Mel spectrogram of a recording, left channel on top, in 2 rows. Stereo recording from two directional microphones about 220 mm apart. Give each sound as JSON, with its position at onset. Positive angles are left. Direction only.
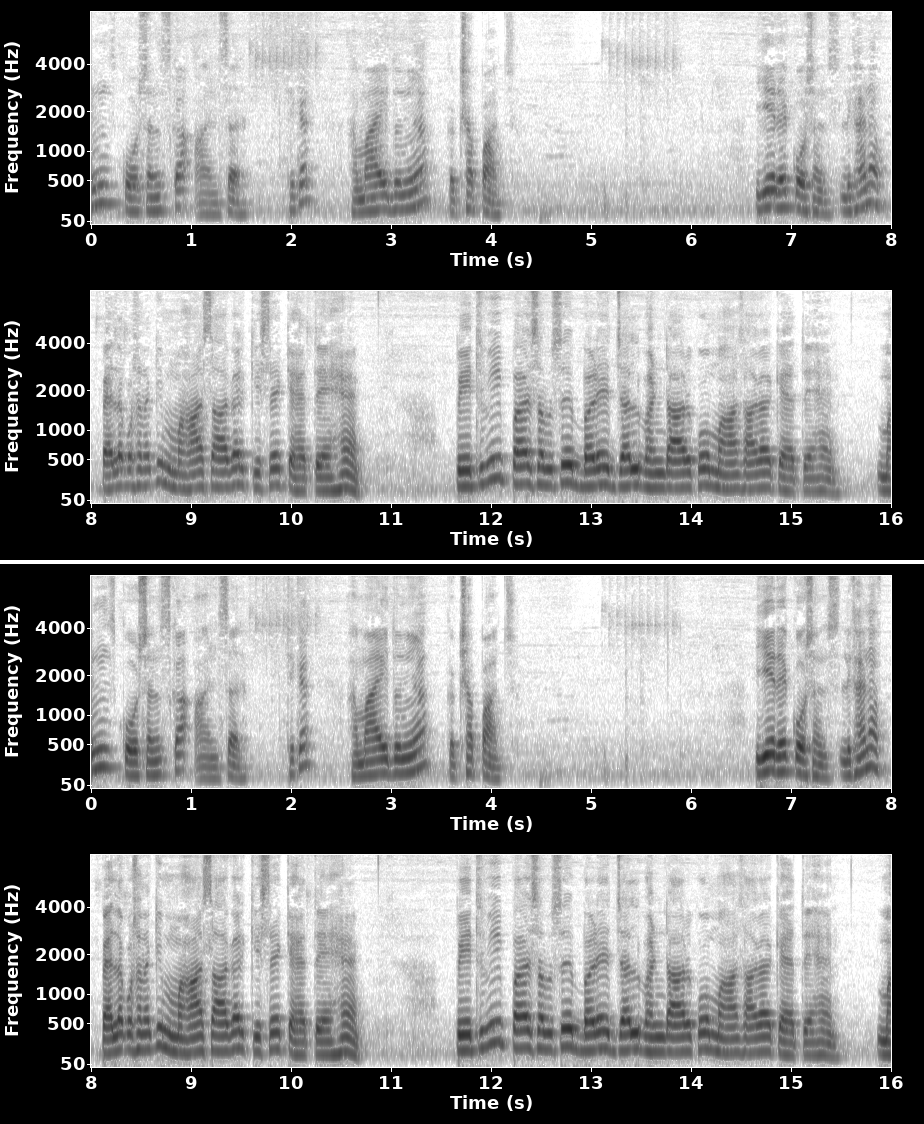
{"t": 0.0, "sound": "speech", "side_deg": -45}
{"t": 2.6, "sound": "speech", "side_deg": -40}
{"t": 6.7, "sound": "speech", "side_deg": -45}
